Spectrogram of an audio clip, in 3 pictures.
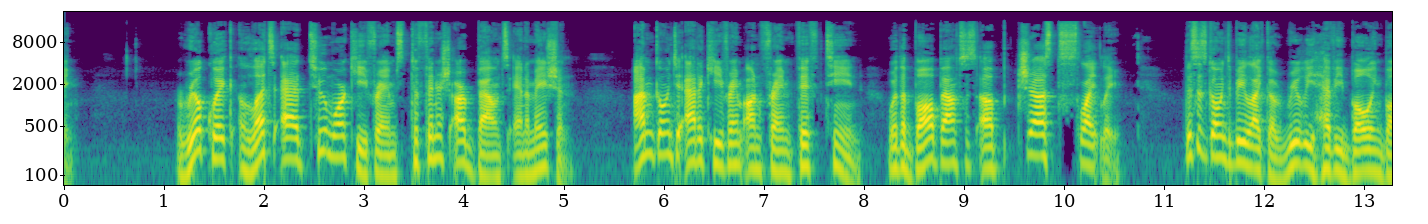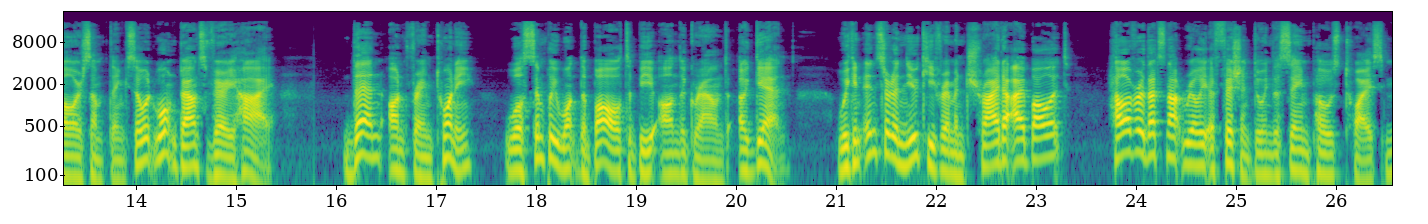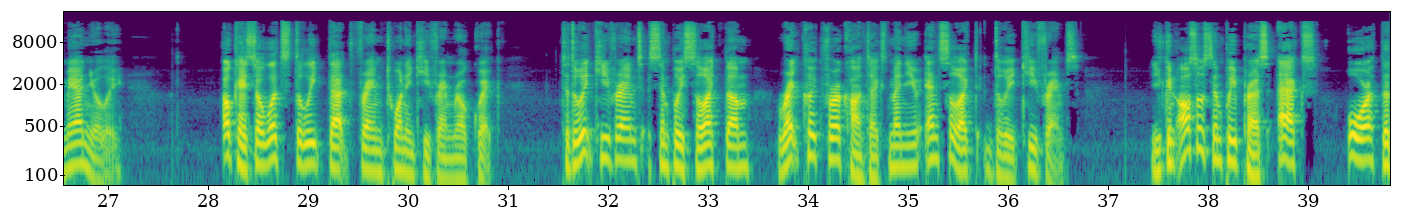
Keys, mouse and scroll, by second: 0.0-0.3 scroll down 1, 0.3-1.1 ctrl+scroll up 1, 1.9-2.3 ctrl+scroll down 1, 9.0-10.3 alt+scroll up 8, 11.3 middle click, 12.2-12.5 scroll up 2, 12.5 g, 16.0 middle click, 16.9-18.3 scroll down 1, 18.3 click, 18.8 middle click, 19.8-20.3 scroll up 3, 20.3 middle click, 20.6 shift+middle click, 20.8 scroll down 1, 20.9 g, 22.6 middle click, 23.6 g, 26.4 middle click, 30.8 click, 34.7 right click.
